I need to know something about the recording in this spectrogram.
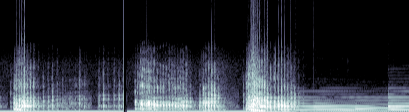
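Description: A domestic cat growling and hissing in about four loud bursts over the first three seconds, over soft background music that carries on alone afterwards.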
